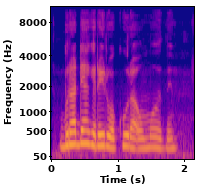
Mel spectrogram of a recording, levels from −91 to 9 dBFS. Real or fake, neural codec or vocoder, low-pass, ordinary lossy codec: real; none; 9.9 kHz; none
